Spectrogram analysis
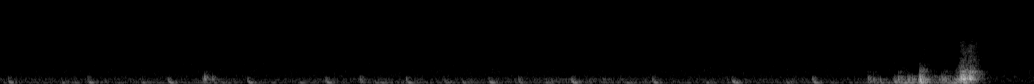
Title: Auscultation stethoscope heart sounds mitral-tricuspid-erb’s-pulmonic-aortic+Lithmann Cardiology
